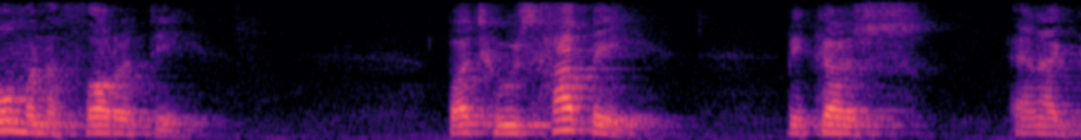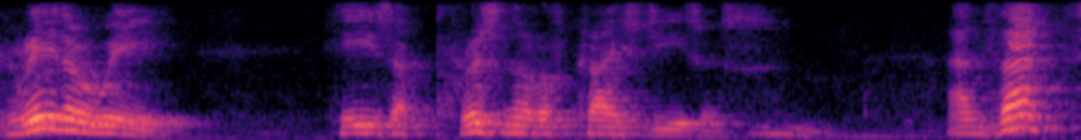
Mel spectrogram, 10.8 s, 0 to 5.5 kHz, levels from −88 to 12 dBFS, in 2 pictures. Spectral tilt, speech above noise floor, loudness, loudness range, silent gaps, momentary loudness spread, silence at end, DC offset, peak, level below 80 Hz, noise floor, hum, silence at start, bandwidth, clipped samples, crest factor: -9 dB/octave; 41 dB; -26 LUFS; 6 LU; none; 17 LU; 0 s; under 0.1%; -6 dBFS; -66 dBFS; -66 dBFS; none; 0 s; 5.4 kHz; under 0.1%; 22 dB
